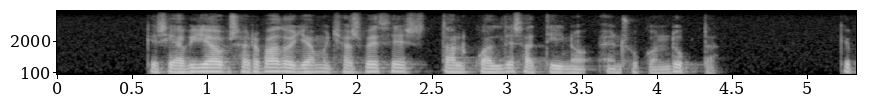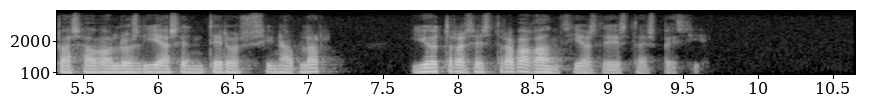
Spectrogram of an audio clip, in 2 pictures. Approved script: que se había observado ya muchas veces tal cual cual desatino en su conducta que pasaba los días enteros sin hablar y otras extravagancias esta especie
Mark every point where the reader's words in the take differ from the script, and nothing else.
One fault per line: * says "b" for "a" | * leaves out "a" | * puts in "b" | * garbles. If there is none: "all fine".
* leaves out "cual"
* puts in "de"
